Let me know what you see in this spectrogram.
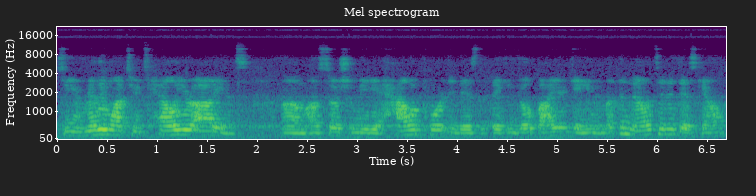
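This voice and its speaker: Very fast speech from a man with a fairly high pitch, set against noticeable background noise. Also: ordinary pitch variation, big swings in loudness. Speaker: game development YouTuber. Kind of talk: tutorial.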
